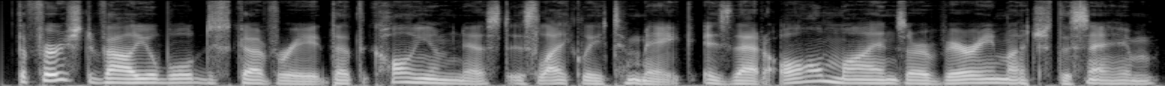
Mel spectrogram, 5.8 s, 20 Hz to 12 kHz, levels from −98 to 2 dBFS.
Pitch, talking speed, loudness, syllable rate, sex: 140 Hz, 205 wpm, -18 LUFS, 5.5 syllables/s, female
